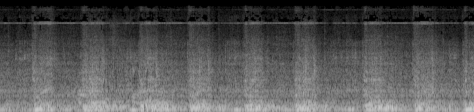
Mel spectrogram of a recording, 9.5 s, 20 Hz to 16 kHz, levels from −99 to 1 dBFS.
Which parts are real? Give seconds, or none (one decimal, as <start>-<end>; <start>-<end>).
0.0-1.9; 3.1-9.5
